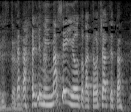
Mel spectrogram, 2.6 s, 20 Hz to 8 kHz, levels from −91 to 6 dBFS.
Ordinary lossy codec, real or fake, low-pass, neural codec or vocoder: none; real; none; none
